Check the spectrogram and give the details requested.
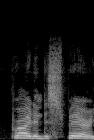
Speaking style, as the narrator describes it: he cried

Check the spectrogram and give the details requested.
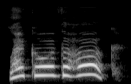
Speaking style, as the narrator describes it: Matt screamed

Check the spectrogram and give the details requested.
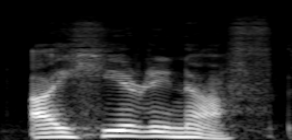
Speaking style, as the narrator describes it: said she

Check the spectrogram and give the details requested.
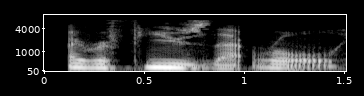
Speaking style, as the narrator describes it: he mutters vehemently

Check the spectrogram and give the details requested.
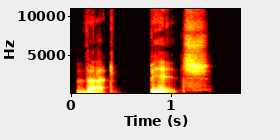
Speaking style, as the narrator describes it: Sirius growled

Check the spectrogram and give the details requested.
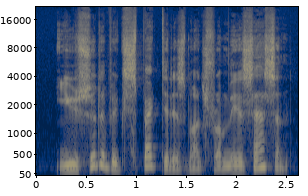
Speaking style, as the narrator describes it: Drizzt replied, and he gave a small laugh

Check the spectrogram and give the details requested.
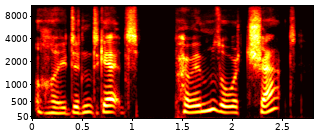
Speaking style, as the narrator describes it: Blaze muttered

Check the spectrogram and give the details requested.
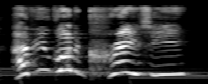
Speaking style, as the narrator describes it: shouted Allison

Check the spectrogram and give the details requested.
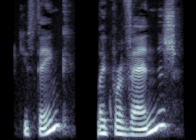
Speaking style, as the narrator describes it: Harry asked

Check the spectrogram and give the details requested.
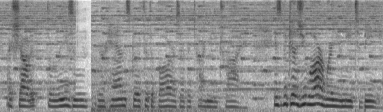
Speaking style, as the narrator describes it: the tall man replied in a calm tone

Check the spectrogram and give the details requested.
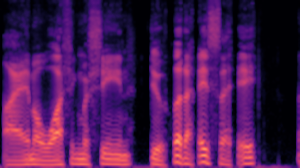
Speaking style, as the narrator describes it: He laughs again and says, once again, in a robot voice

